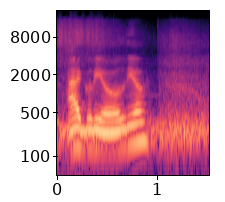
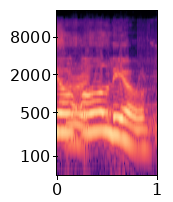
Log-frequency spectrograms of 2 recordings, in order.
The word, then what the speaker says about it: aglio olio: Aglio olio? I don't know. Isn't it a silent G? I don't know. I speak Italian. No idea what you're saying. I have absolutely Aglio olio.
